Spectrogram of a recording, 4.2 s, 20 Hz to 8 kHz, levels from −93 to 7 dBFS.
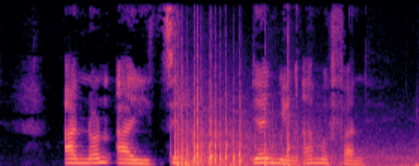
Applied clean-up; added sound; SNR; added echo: none; Fireworks; 3 dB; none.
